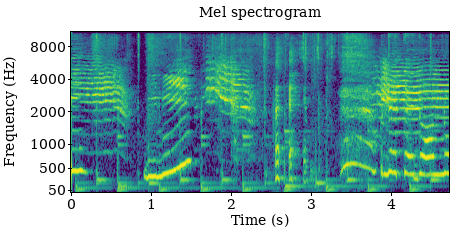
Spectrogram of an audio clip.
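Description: A big kitten left alone in the dark meows loudly and insistently in repeated drawn-out cries, close by, while someone speaks over it.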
